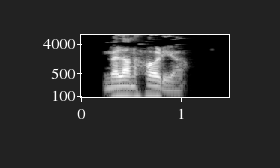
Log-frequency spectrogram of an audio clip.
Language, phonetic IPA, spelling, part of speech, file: Polish, [ˌmɛlãnˈxɔlʲja], melancholia, noun, Pl-melancholia.ogg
